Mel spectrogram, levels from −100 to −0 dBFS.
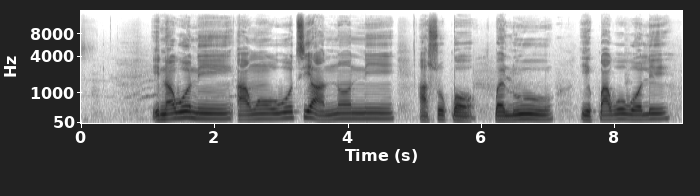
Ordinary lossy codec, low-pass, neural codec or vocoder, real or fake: none; 14.4 kHz; none; real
